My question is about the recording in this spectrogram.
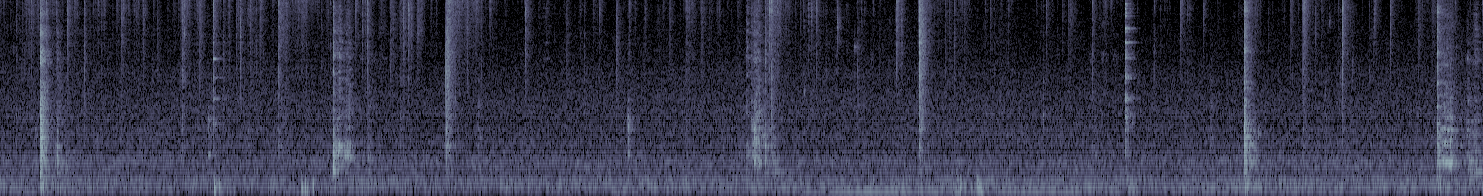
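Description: Metal spoon clinking and scraping against a cooking pot and a ceramic plate as cooked fish, eggplant and sauce are ladled out, a sharp clink every few seconds over a faint steady hiss.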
